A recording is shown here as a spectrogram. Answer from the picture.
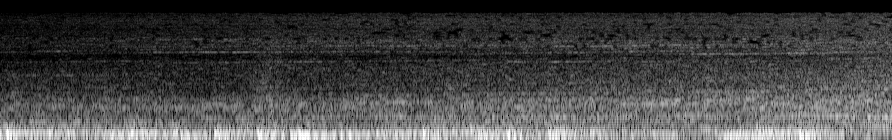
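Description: Film-trailer soundtrack: a low, steady rumbling music drone with little above it.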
